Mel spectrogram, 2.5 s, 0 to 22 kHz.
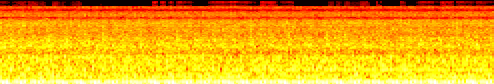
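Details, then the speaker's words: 1971 Fiat 850 Sport Coupe just brought back to life after ignition coil replacement and distributor cleaning, choke pulled out, running on very old fuel: steady, even idle with a clean regular beat, no misses or stumbles; sounds quite sweet. "I think we can officially say it's alive! Woohoo! Sounds quite sweet actually, considering how old the fuel is."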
